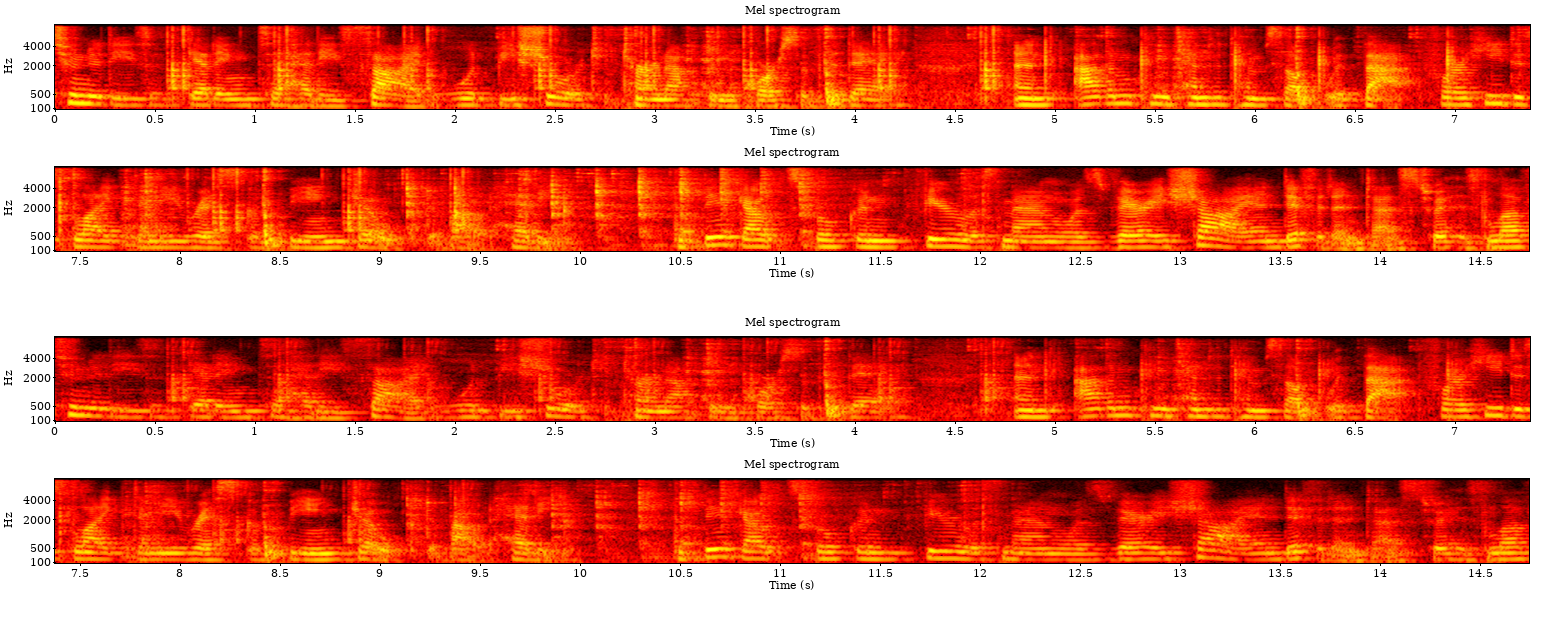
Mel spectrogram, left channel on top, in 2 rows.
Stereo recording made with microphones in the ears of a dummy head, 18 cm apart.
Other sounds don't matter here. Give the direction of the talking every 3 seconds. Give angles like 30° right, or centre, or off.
60° left, 30° left, 10° right, 10° left, 50° left.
